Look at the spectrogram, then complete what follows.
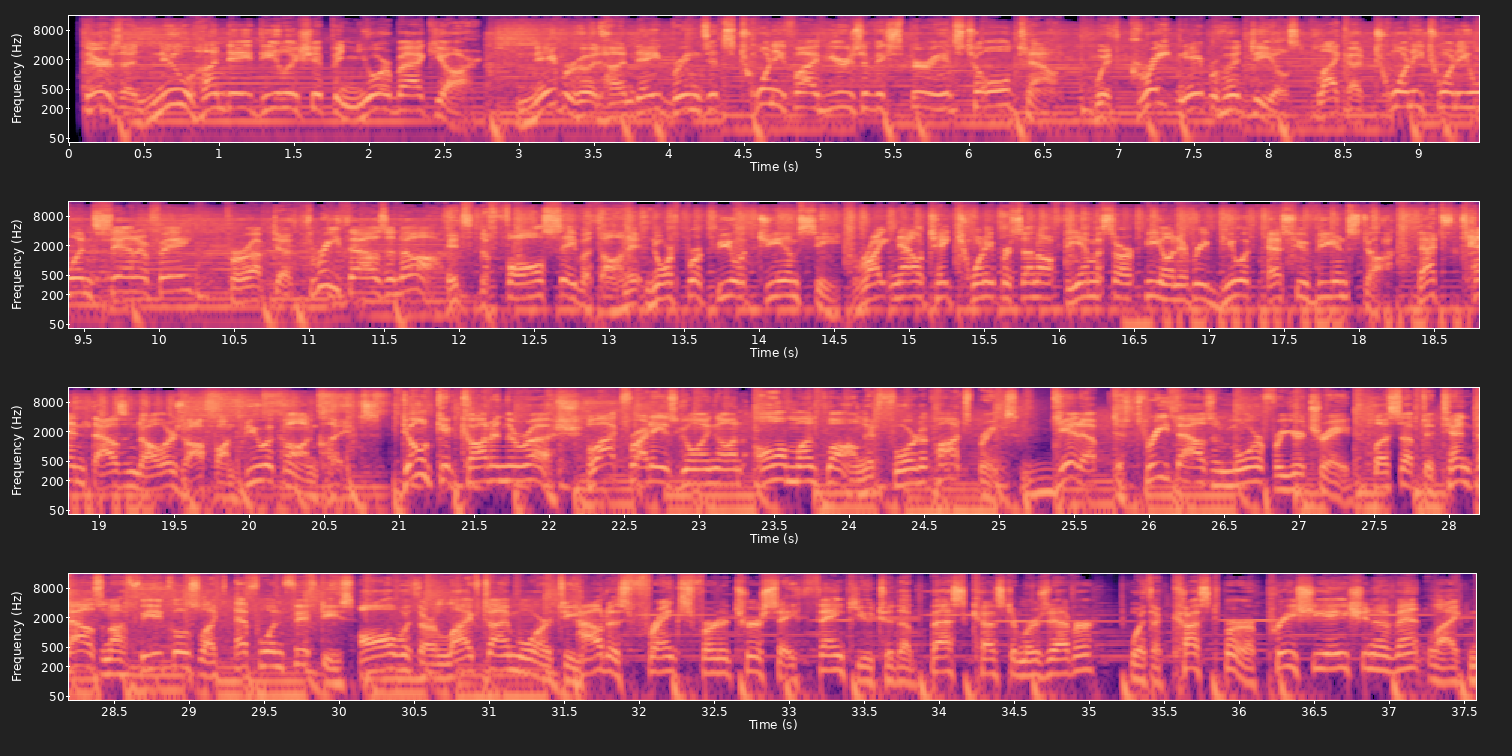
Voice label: Retail Local Regional, Voice Over

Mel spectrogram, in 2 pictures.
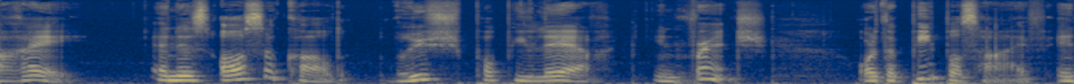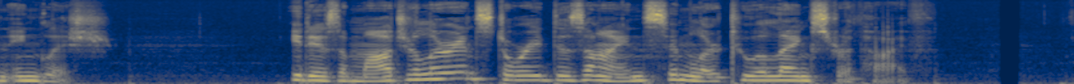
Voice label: Narration eLearning explainer; Wikipedia Bee Hive Article

